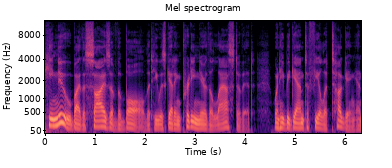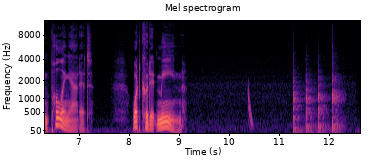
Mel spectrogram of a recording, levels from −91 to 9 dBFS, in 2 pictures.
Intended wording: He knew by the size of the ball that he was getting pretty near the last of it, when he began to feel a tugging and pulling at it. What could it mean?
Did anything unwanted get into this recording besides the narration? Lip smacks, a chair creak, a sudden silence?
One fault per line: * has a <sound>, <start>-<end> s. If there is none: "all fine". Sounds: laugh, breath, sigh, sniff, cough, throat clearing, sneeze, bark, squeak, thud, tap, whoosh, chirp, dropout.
* has a chirp, 10.4-10.5 s
* has a thud, 11.3-12.4 s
